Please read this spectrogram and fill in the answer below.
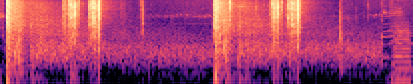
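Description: Pump-action shotgun fired twice, about two seconds apart. Each loud shot is followed by two sharp clacks, the forend being racked back and forward to chamber the next shell.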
